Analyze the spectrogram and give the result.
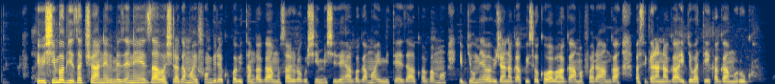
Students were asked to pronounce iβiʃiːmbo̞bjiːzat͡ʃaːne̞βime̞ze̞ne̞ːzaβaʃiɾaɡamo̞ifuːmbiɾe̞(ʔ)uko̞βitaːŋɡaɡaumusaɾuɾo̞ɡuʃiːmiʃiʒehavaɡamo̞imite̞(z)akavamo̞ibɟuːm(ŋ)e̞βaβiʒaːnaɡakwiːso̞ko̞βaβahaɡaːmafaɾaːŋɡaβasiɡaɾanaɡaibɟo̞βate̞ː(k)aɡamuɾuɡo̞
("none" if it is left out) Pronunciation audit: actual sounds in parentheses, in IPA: k, z, ɲ, k

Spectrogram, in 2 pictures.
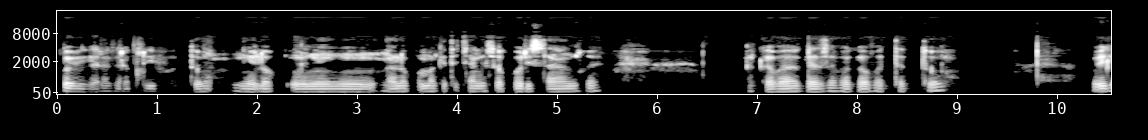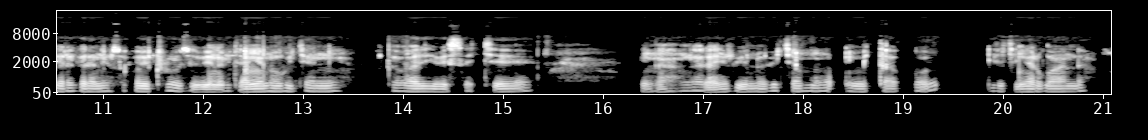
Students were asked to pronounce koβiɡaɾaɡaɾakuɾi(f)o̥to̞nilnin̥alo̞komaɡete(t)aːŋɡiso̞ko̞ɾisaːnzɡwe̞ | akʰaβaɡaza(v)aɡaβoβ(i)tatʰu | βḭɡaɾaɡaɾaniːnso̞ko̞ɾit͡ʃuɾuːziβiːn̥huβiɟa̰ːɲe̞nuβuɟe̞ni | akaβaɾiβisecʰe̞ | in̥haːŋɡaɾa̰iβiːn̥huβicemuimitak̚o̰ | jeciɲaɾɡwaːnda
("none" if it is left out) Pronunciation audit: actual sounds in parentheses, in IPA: f, c, β, a

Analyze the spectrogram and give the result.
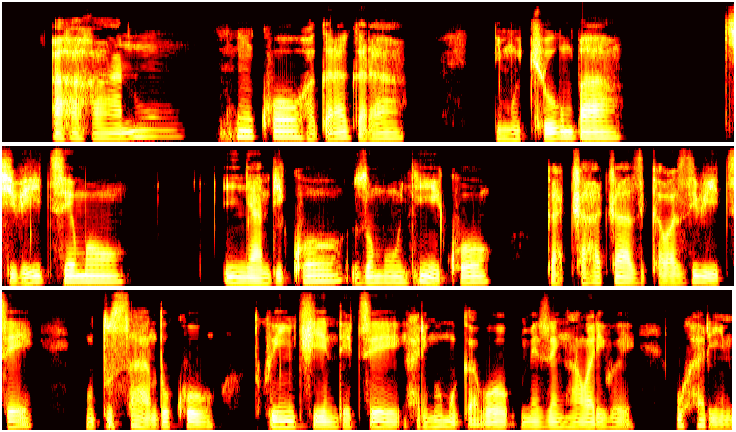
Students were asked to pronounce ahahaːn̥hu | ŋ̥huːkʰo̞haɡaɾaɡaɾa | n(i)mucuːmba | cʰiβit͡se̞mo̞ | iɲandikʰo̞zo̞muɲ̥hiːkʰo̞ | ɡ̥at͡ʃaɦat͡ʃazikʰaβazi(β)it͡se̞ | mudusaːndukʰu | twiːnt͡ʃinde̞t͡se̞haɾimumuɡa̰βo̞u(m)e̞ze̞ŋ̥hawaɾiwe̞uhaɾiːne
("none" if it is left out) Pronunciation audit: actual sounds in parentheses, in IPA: i, β, m

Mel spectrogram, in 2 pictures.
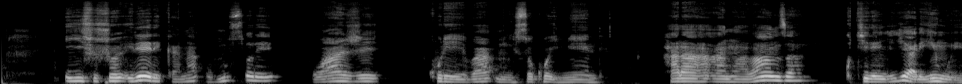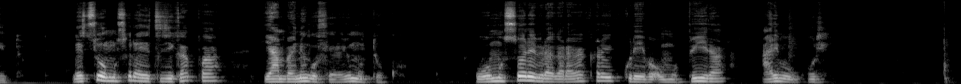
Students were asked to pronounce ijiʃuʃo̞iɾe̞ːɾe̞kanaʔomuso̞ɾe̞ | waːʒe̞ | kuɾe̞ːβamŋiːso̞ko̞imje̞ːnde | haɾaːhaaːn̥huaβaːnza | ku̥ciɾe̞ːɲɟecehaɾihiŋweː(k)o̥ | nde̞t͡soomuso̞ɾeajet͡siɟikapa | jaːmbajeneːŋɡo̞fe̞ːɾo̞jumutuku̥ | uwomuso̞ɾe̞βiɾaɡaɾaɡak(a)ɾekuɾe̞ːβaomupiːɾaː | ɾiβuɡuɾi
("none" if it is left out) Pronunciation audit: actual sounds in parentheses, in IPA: t, a

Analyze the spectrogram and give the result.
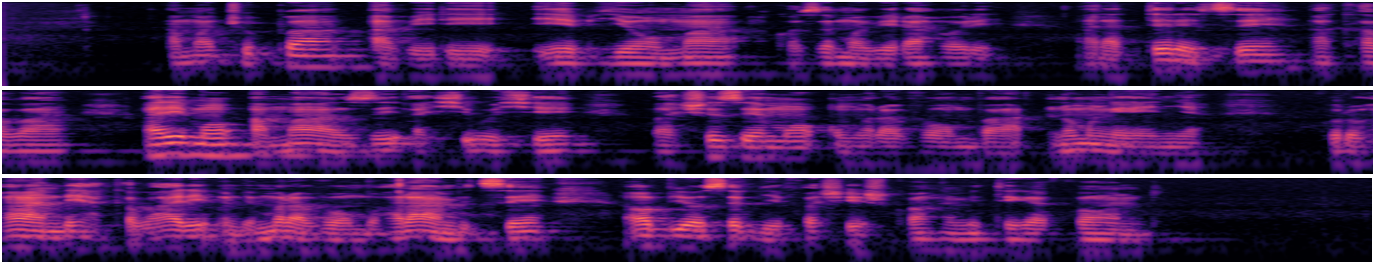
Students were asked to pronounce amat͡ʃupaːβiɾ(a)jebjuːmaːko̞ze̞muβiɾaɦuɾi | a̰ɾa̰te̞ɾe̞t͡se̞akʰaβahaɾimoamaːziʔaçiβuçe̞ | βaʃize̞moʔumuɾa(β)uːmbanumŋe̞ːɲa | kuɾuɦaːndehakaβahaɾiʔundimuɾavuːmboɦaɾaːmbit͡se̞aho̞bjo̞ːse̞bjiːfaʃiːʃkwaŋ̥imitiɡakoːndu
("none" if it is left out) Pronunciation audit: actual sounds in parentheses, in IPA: i, v

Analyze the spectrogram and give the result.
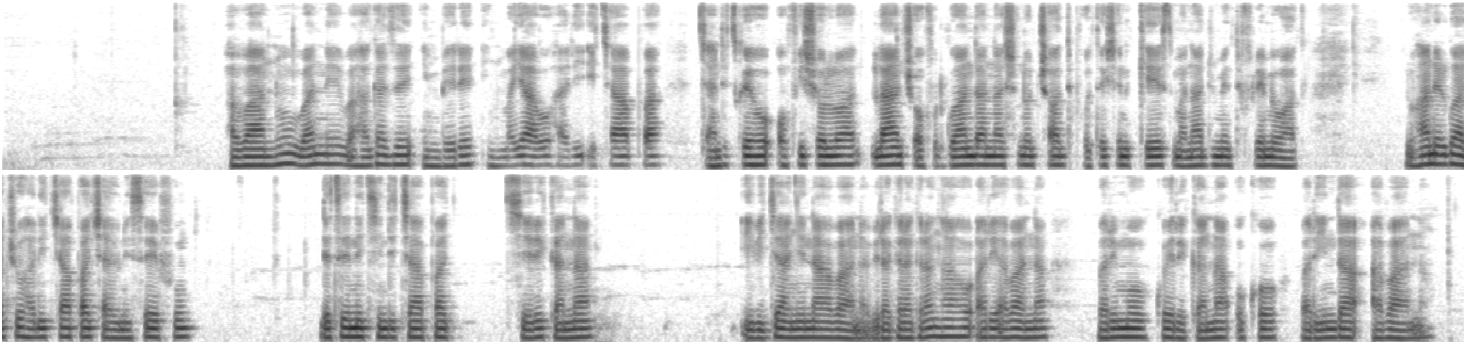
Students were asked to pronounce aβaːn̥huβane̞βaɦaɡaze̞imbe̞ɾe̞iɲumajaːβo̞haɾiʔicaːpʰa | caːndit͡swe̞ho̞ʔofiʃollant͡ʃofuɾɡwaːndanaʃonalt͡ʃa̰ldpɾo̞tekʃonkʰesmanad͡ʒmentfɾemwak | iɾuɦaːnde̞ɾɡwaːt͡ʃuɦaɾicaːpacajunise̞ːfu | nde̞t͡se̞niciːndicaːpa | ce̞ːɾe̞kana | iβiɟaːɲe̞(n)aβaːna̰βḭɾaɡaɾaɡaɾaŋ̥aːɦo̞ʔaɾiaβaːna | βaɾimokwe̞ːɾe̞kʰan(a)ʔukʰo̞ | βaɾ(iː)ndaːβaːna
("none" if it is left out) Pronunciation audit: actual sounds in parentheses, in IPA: n, a, iː

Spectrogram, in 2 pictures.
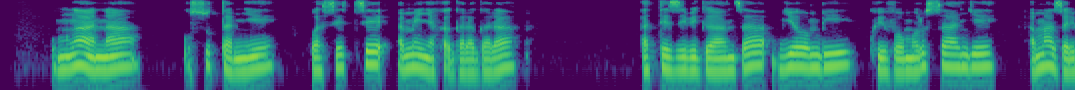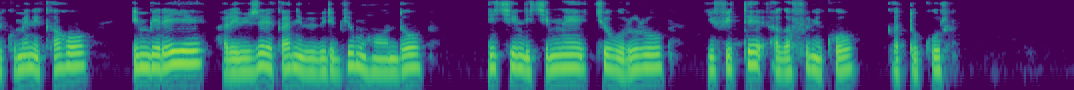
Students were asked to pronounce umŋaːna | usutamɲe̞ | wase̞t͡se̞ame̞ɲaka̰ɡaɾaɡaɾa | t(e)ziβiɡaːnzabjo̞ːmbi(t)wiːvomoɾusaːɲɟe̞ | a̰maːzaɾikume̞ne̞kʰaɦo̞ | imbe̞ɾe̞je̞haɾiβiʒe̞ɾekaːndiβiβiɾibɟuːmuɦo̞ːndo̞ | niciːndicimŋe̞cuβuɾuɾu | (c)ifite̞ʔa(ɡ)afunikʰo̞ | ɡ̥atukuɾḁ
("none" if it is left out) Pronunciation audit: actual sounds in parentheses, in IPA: e, k, ɟ, ɡ

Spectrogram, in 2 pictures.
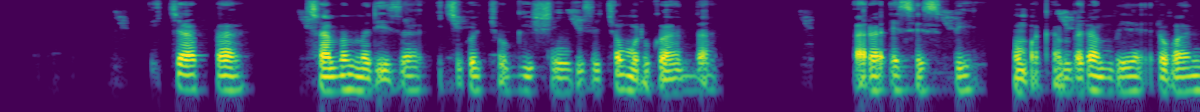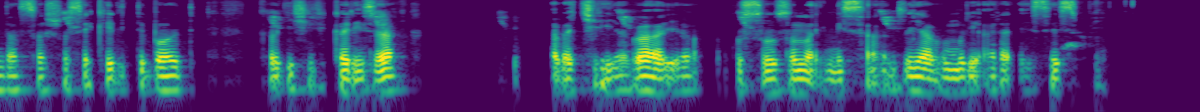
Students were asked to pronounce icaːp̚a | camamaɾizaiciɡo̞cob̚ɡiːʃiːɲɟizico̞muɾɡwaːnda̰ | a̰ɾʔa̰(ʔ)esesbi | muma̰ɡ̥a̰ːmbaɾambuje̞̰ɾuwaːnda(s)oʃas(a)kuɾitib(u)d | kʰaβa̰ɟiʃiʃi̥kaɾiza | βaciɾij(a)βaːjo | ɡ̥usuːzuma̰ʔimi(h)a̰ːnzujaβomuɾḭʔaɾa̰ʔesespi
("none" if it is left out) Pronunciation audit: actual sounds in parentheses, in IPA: ʔ, s, e, o, a, s

